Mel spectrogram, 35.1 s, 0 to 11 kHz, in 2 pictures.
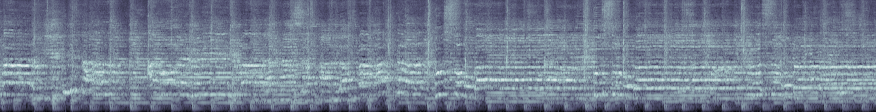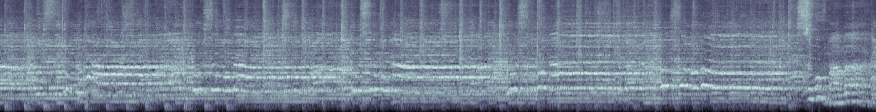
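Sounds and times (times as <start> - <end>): guitar: 0.0 - 35.0
male vocal group singing: 0.0 - 35.0
steady beat: 0.1 - 31.6.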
